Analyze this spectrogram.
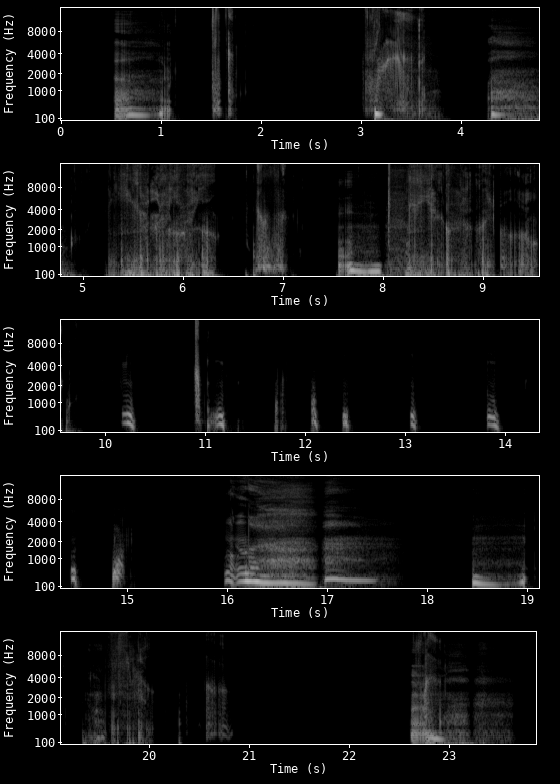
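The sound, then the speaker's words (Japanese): Liquid scooped up by hand is drunk with a run of soft, short sips and swallows, interspersed with breathy sighs and grunts, all fairly faint. “どれ、早速手ですくって飲んでみることにしよう。”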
